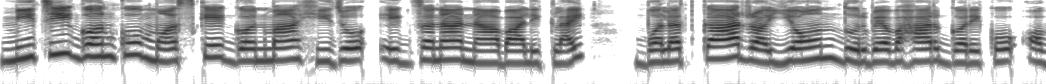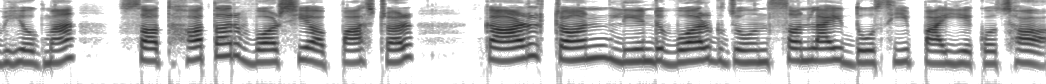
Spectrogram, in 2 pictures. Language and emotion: Nepali, neutral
